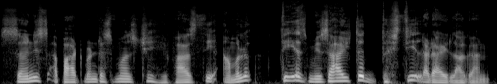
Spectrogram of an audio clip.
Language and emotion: Kashmiri, angry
